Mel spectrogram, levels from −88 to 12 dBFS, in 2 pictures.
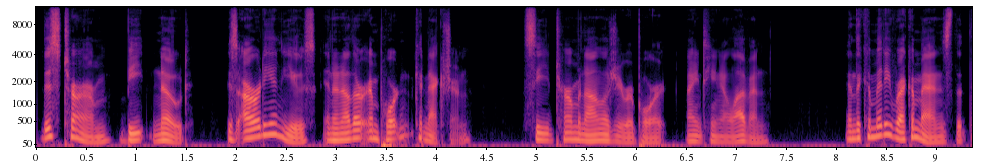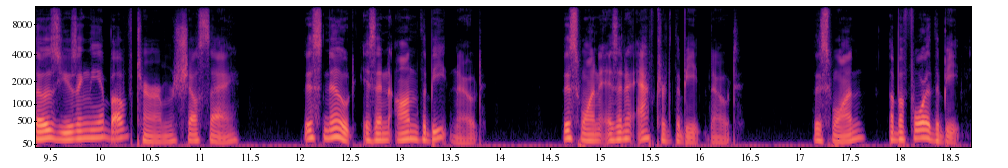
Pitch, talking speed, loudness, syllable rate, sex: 115 Hz, 165 wpm, -20 LUFS, 5.0 syllables/s, male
